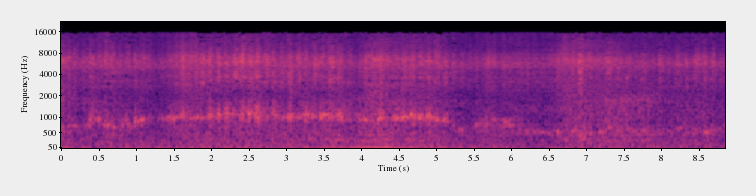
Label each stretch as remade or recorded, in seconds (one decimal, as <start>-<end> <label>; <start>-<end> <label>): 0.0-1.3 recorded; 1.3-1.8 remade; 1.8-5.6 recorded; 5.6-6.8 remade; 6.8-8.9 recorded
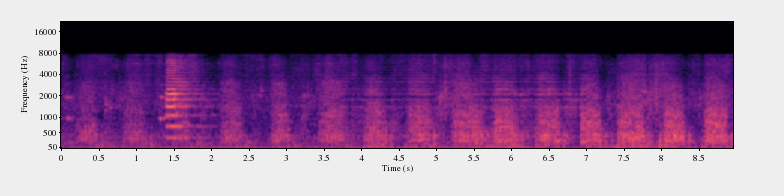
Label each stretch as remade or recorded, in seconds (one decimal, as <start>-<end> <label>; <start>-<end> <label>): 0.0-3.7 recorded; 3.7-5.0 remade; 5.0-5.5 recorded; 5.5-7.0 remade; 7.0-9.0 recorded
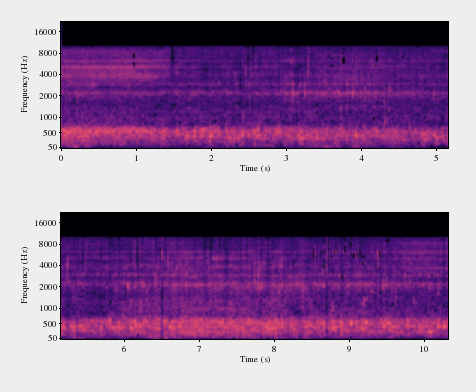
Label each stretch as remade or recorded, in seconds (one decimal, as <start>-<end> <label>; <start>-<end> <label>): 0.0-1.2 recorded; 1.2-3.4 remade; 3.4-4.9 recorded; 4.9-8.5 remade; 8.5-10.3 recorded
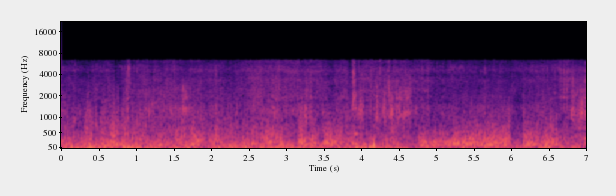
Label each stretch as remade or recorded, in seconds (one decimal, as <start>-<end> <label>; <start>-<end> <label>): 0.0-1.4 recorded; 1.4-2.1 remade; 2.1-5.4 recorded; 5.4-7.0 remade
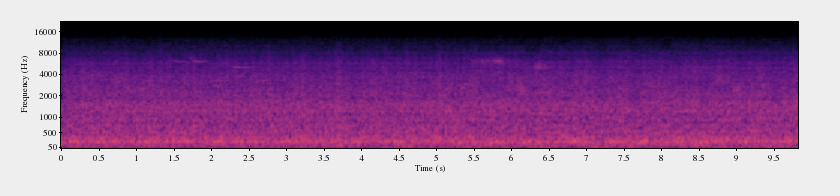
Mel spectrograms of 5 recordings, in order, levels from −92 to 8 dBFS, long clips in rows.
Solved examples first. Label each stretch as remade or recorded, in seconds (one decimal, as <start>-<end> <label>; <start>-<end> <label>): 0.0-5.5 recorded; 5.5-8.9 remade; 8.9-9.8 recorded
